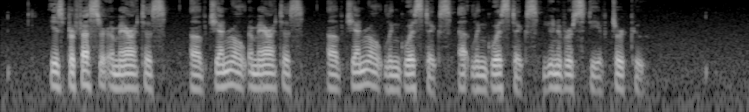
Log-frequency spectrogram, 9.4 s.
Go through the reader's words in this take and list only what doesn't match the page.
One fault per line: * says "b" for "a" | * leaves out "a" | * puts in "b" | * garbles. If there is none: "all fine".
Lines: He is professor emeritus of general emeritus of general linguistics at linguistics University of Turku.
all fine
